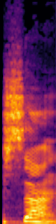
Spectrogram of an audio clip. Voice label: "san4", Chinese

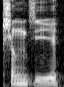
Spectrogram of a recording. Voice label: "sheng1ji2", Chinese

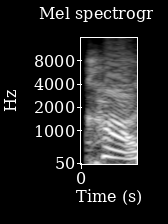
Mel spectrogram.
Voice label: "kao4", Chinese

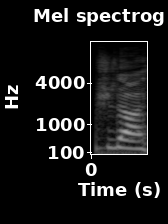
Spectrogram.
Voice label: "zhi1dao4", Chinese

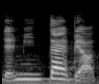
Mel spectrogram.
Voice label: "ren2 min2 dai4 biao3", Chinese; 人民代表; rénmín dàibiǎo

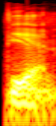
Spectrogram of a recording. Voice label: "dian3", Chinese

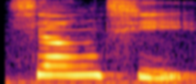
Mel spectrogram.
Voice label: "xiang1qi4", Chinese

